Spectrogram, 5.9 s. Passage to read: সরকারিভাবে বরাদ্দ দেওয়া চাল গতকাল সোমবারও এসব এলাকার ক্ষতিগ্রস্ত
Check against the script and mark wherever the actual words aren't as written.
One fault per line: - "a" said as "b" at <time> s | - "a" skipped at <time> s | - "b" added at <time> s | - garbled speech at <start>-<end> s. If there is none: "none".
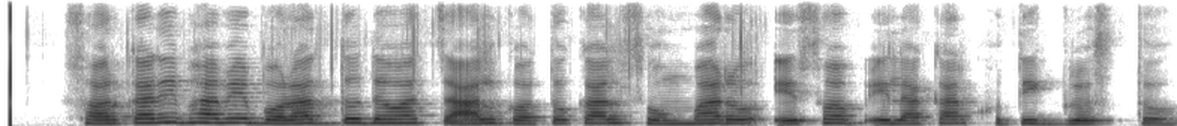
none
